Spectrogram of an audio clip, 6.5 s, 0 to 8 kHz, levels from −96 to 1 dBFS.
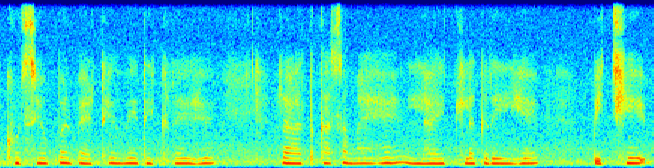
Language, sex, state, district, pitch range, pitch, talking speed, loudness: Hindi, female, Chhattisgarh, Raipur, 235-245 Hz, 240 Hz, 145 wpm, -19 LUFS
